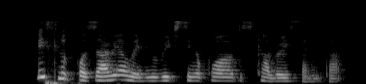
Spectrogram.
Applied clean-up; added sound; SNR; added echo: neural mask model DeepFilterNet 3.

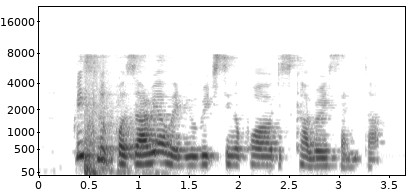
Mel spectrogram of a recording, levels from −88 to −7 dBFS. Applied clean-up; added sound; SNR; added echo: classical method spectral subtraction.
